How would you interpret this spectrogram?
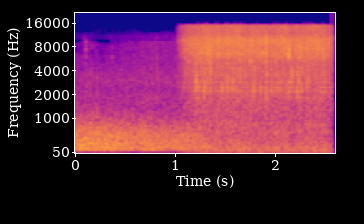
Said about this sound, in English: The lightning and thunder has intensified by the minute, really, and the rain has just been getting heavier and heavier.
